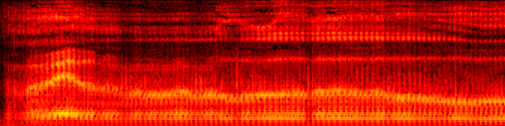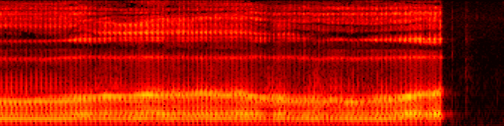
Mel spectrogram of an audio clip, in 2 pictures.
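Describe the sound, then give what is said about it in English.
Deep, guttural Tibetan throat singing by monks: a single low droning chant with a faint whistling overtone above it, held steadily for about eight seconds before cutting off abruptly. “So to go to sleep, I listen to Tibetan monks' throat singing.”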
